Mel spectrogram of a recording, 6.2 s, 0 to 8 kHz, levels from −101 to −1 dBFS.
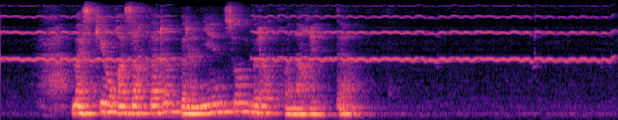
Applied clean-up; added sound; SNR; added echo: none; Wind instrument, woodwind instrument; 16 dB; reverberation time 0.7 s.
